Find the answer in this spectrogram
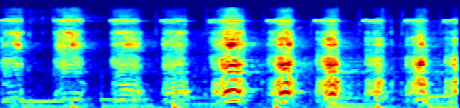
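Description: Ridgid cordless impact driver driving a screw through a Z-clip tabletop fastener, hammering in short rattling pulses about four a second over a high motor whine, snugging the fastener down.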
